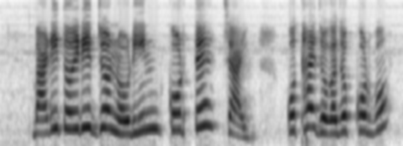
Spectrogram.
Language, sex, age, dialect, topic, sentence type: Bengali, female, 18-24, Rajbangshi, banking, question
